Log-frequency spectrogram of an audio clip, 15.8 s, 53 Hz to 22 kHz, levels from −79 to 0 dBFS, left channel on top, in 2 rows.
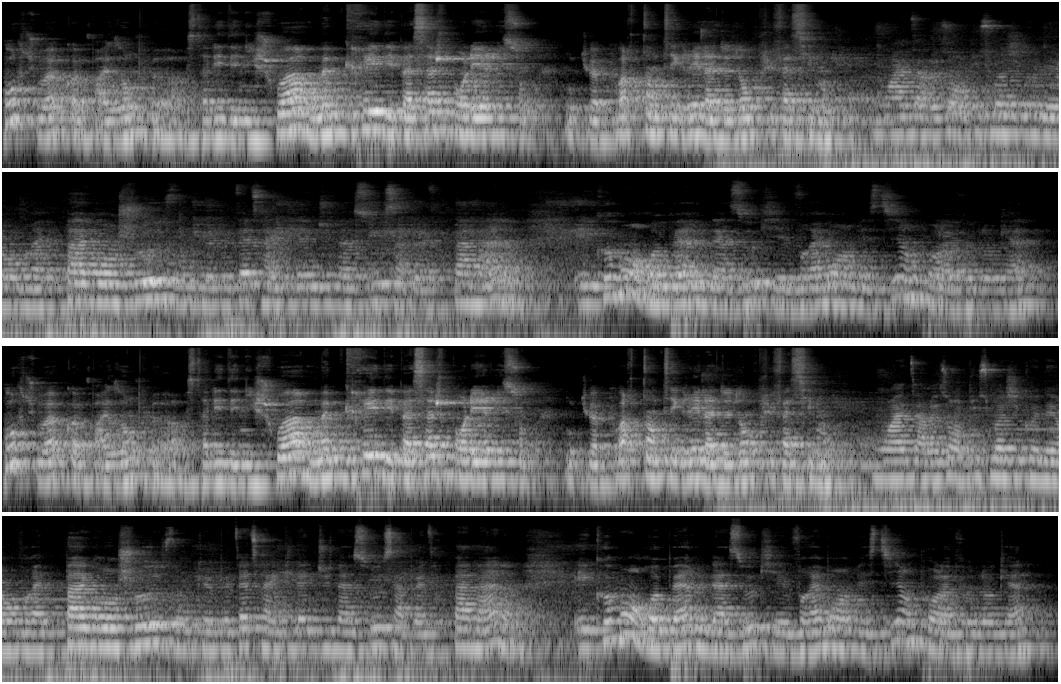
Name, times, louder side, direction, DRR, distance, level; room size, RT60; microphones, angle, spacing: voice 1, 0.0-3.9 4.2-6.2, equal, 10° right, 0 dB, 0.5 m, -22 dB
sound 1, 5.2-12.4, equal, 65° left, 0.9 m, -36 dB
voice 2, 6.5-15.7, right 1 dB, 45° right, 2 dB, 0.7 m, -26 dB
4.7 x 2.2 x 4.3 m, 1.2 s
head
